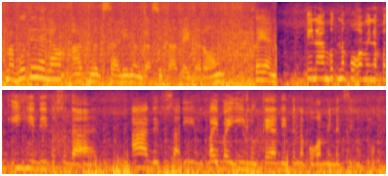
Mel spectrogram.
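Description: The pace is fairly quick, with very wide pitch swings but very even loudness. Audible room echo and noticeable background noise sit behind the voice. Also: woman, medium pitch for a woman. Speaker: travel vlogger. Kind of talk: vlog narration.

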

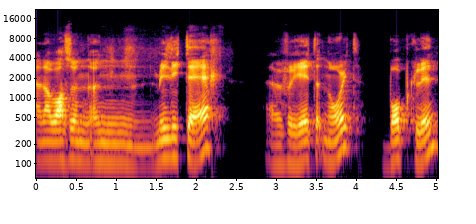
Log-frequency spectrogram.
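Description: A man with a Belgian Limburg accent speaks at a very slow pace. His fairly low voice has a dark, mellow tone. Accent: Flemish (Limburg) Dutch. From Belgium, Flanders (Limburg). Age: 50s. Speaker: professional billiards player. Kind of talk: interview monologue. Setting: studio. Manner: halting, many filler sounds.

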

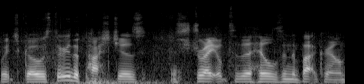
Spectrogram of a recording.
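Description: Speaking at a moderate pace, a man is heard in a dry sound with no echo. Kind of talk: casual vlog chat. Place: open country. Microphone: phone near.

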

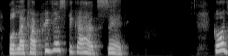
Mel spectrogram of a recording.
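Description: Against a quiet background, a woman speaks at a moderate pace. Her tone is dark and mellow and somewhat breathy. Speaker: minister and women's mentor. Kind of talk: sermon. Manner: halting.

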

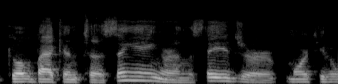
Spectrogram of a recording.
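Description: Over a quiet background, a man with a dark, mellow tone speaks at a medium pitch with lively intonation. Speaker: interview show host; interviewer. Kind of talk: interview. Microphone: video call.

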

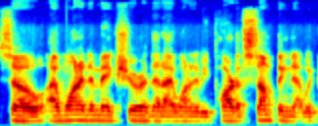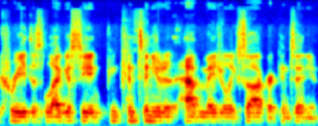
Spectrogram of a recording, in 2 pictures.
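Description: Talking very fast with hardly any pauses, a man with an American accent keeps a monotone, flat intonation at a fairly low pitch. Light background noise sits behind him. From Texas (Dallas); Texas. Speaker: former pro soccer player and league executive. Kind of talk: interview; interview answer. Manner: halting, with repeated words. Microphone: video call.

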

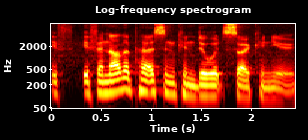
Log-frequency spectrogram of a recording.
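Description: With light background noise, a man speaks with an Australian accent. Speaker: YouTuber. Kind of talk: monologue to camera. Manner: hesitant, with fillers. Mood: calm, thoughtful. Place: home room. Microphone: studio mic.

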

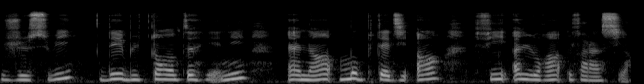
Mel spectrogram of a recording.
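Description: The speaker has a Moroccan accent, a somewhat breathy sound and ordinary pitch variation. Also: woman. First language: Moroccan Arabic (speaking French). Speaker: French teacher. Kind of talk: language tutorial. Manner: slow, repetitive.

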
